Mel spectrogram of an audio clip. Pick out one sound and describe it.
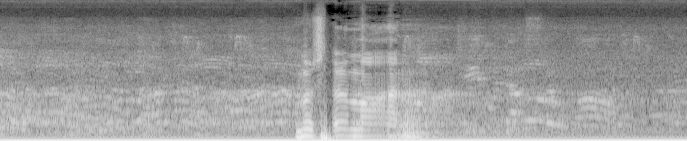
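An elderly man speaks steadily into a microphone, heard through a loudspeaker system.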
